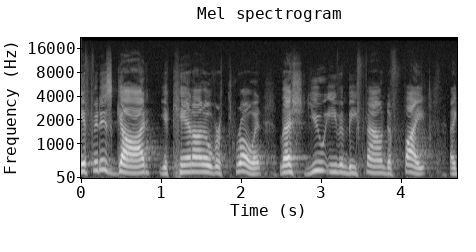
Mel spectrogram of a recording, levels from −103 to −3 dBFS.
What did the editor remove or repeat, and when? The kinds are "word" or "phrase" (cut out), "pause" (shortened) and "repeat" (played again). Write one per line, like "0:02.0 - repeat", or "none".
none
